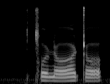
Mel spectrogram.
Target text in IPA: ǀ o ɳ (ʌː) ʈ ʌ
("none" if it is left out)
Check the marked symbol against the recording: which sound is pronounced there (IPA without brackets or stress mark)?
ʌː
